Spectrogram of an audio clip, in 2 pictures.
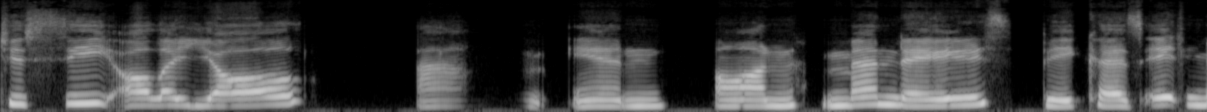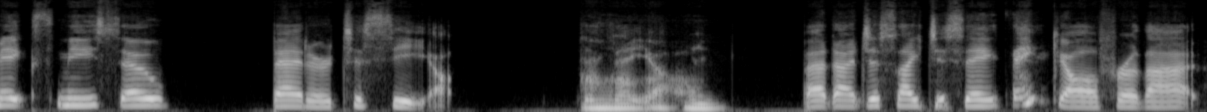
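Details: Woman with aphasia and apraxia after a brain injury about four years earlier, who says she cannot talk well; aphasia with apraxia of speech.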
